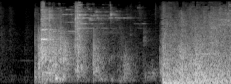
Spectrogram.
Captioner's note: glass Breaking; explosion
